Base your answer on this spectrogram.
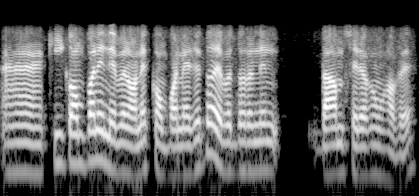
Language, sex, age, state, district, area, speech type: Bengali, male, 45-60, West Bengal, Purba Bardhaman, rural, conversation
